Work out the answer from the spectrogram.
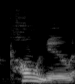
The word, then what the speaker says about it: honu: And the video itself is quite disturbing honestly as someone that knows and studies like why Hawaiian greeters or ponu as is pronounced in Hawaiian um why they're pretty integral and important here in Hawaii.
